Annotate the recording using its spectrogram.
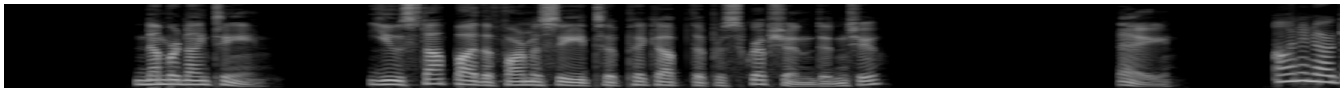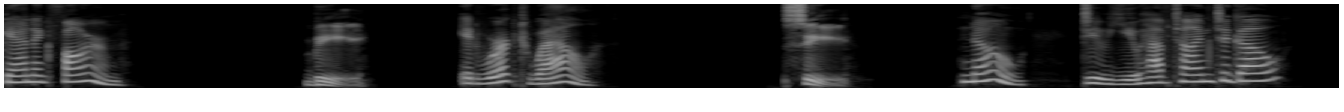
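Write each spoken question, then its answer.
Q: You stopped by the pharmacy to pick up the prescription, didn't you?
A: C: No. Do you have time to go?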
